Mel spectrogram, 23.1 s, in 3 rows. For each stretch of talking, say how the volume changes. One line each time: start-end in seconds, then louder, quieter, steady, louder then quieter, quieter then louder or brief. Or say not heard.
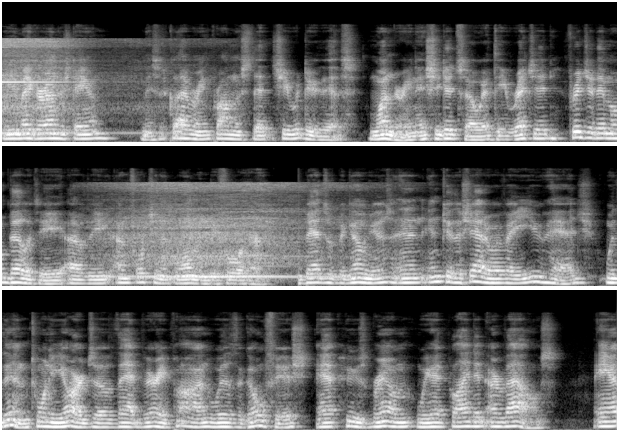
0.0-23.0 steady.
